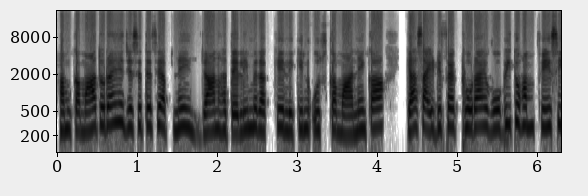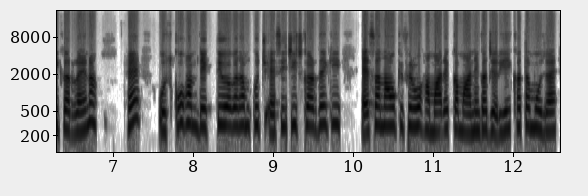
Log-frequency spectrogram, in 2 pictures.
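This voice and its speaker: Young woman, fairly high voice, earnest chatty manner, dull dry recording. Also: steady tone, a little fast, darkish tone, dry recording. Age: young adult. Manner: chatty, earnest, answers viewer questions with frequent "है ना?". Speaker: home baker. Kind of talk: casual Q&A vlog.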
